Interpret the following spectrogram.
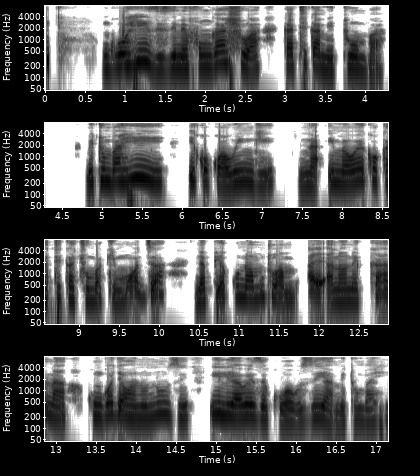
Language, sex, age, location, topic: Swahili, female, 25-35, Nairobi, finance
